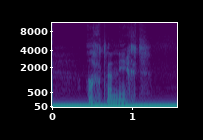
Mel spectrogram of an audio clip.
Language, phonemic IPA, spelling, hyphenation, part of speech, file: Dutch, /ˈɑx.tərˌnɪxt/, achternicht, ach‧ter‧nicht, noun, Nl-achternicht.ogg
- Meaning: daughter of one's cousin or grandaunt/granduncle; female first cousin once removed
